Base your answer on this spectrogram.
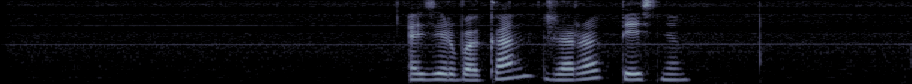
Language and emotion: Russian, neutral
